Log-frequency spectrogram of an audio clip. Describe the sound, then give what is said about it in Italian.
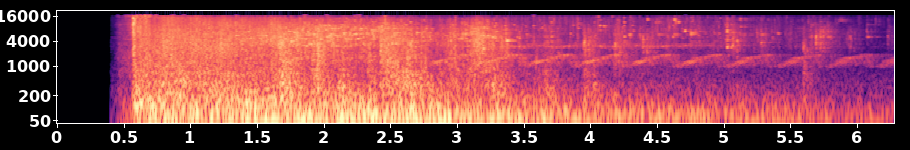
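A massive bomb blast from a Fiat 126 loaded with 75 kg of TNT, set off by remote control outside a magistrate's home at 8 a.m. on 29 July 1983, erupts suddenly and roars on with rumbling debris, then a car alarm begins wailing in repeating rising sweeps as the noise slowly fades. “È carica di tritolo, 75 kg di tritolo. Giovanni Brusca, lo scanna cristiani, aziona il telecomando. L'esplosione è devastante.”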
